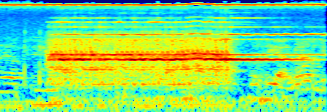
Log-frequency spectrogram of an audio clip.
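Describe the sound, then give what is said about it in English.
A telephone bell rings in one sustained, bright trilling burst of about two seconds, fairly loud, then stops, with faint voices murmuring in the background. “come answer the phone.”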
